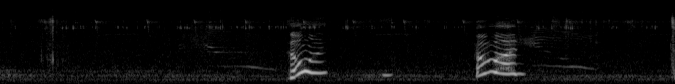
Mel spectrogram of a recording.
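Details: Domestic cat meowing in new surroundings it does not know its way around: two drawn-out harmonic meows, each rising then falling, about two seconds apart, over faint background hiss.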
